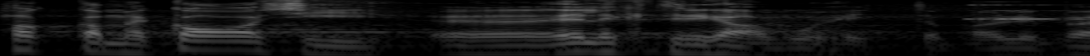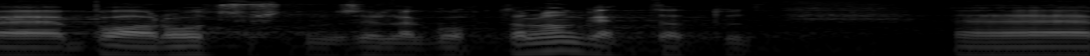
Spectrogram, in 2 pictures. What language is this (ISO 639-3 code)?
est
